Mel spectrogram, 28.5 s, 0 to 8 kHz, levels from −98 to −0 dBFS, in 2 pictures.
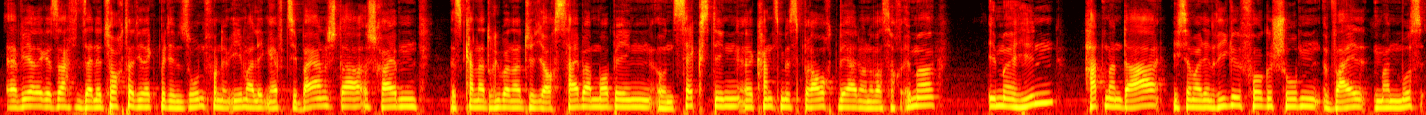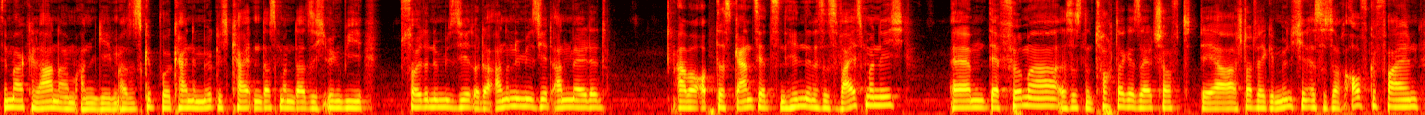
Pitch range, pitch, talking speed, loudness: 125-150 Hz, 135 Hz, 185 wpm, -27 LUFS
